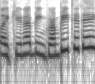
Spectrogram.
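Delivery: high, loud teasing surprise, incredulous.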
